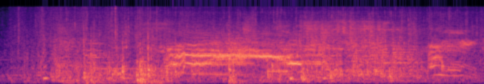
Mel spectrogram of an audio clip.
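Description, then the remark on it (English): A loud, drawn-out scream from a scary movie rises over a dense, chaotic background of crashing and crunching noise, holding strong for a second or two before breaking off into the clatter. “You have scary ones, like Captain Quint from Jaws.”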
